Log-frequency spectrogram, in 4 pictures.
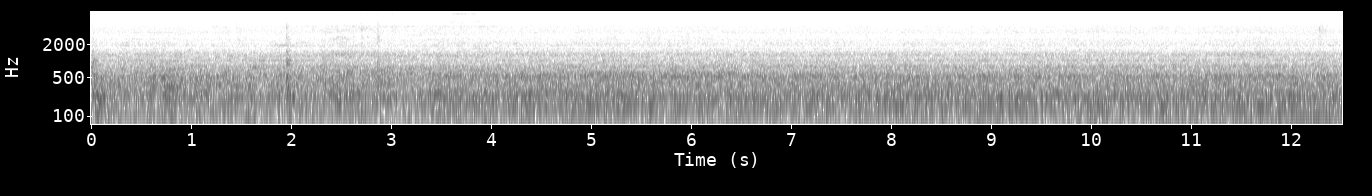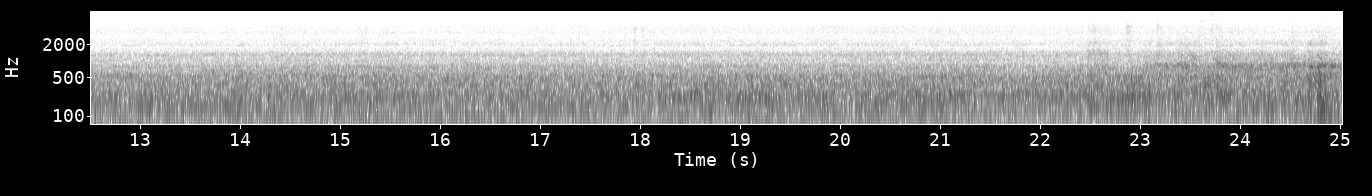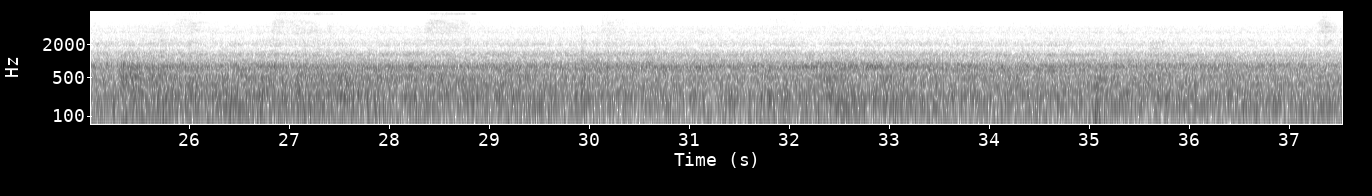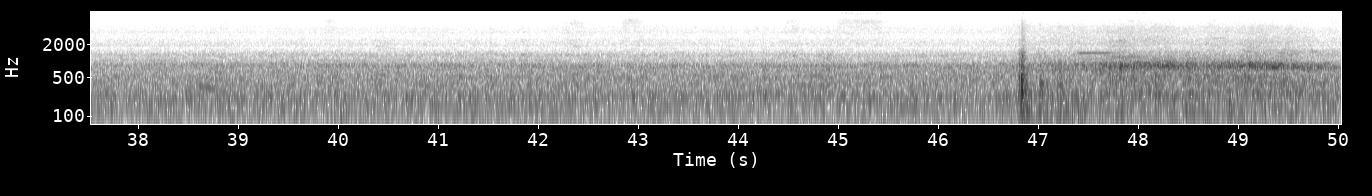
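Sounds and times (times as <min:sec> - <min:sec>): train wheels rumbling on rails: 0:17.8 - 0:36.0, 0:36.8 - 0:50.0
train rushing past: 0:46.7 - 0:50.0.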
